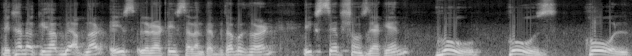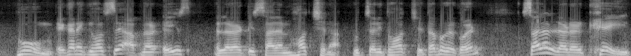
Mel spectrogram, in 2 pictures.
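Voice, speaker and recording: A high-pitched man gives a spoken English lesson. He goes over each point slowly and repeats it, often asking a question and then answering it himself. His tone stays patient and steady. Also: rough recording. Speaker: English teacher.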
